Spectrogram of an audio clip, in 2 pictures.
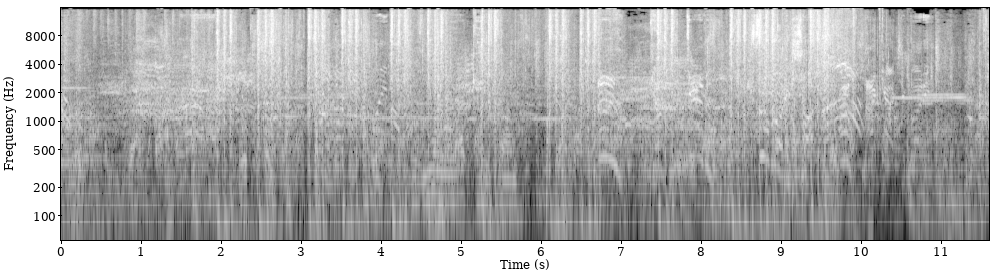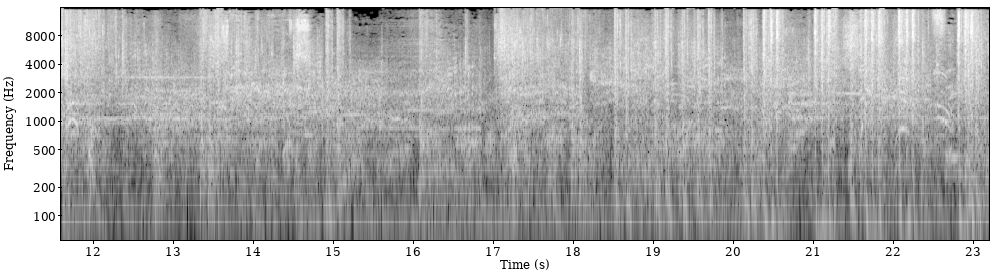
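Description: A crowd of zombies snarls and shrieks.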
